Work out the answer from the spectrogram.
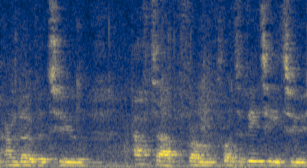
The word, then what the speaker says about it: Protiviti: Pronounce it right. Sorry? Protiviti. Protiviti. It's Protiviti. So I guess just as an introduction, so Protiviti is a global management consulting firm.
